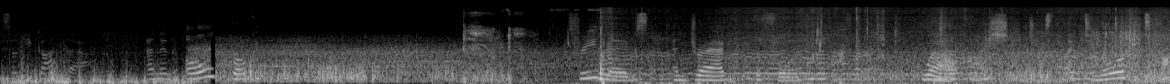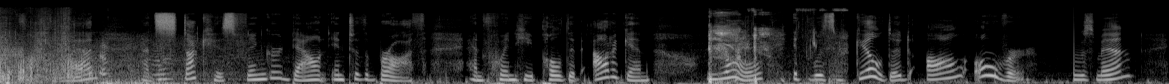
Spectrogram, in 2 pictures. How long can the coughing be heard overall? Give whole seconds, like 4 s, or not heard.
3 s.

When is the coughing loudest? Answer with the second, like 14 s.
19 s.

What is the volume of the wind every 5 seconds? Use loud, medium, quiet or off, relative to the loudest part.
loud, medium, loud, off, off.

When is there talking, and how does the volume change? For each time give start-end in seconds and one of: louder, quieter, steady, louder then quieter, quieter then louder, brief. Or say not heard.
0.0-2.6 brief
5.7-23.3 steady.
